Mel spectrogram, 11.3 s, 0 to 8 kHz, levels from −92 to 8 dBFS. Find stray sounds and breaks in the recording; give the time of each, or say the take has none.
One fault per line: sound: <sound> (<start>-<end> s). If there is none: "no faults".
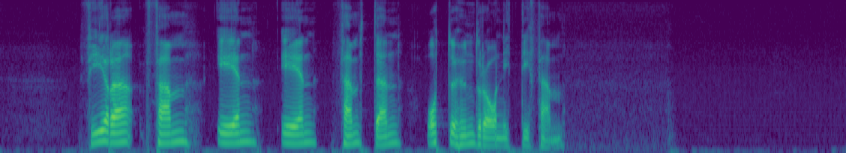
no faults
